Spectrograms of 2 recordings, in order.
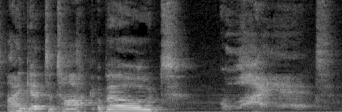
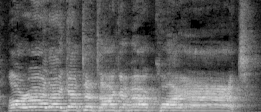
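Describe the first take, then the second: First: Breathy whispered line. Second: High, loud, slow shout. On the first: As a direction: whisper it, slow. Whispered then shouted take of same line. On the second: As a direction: belt the line out, drawn out. Shouted take of same line. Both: Shown as a demonstration.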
